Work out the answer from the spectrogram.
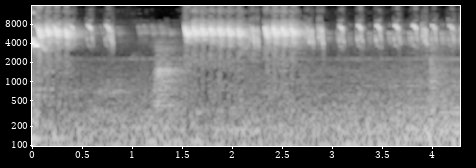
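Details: Doraemon and red-billed nuthatch calls played to lure birds: an opening shrill trill, a short lull, then two sustained high chattering rattles followed by a fast series of about ten sharp, evenly spaced chips.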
